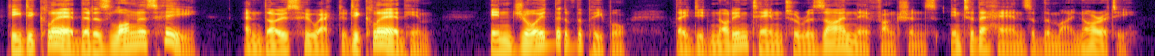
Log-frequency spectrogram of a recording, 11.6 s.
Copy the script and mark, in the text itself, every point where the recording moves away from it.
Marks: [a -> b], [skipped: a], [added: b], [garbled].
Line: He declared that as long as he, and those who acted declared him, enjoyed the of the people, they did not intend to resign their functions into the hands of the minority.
He declared that as long as he, and those who acted declared him, enjoyed the of the people, they did not intend to resign their functions into the hands of the minority.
